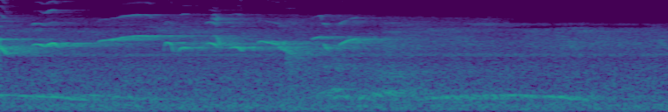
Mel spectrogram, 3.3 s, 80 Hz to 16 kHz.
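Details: Oriental magpie-robin singing a new song at dawn, 05:02 am on 12 June: quick varied high whistled and warbled phrases, sliding up and down, over a faint lower wavering tone in the background.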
